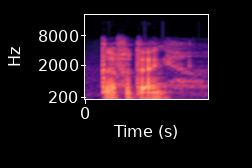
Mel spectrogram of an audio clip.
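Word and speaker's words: Déifferdeng: Well, it's pronounced in several different ways depending on which of the languages of the country you speak. And Diffadeng seems to be, that's the Letzebergish way of saying it.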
